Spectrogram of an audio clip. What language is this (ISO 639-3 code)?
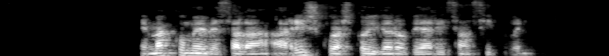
eus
